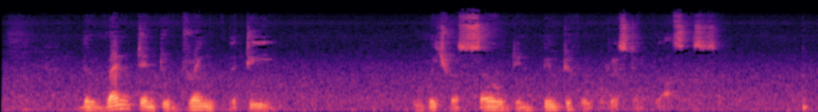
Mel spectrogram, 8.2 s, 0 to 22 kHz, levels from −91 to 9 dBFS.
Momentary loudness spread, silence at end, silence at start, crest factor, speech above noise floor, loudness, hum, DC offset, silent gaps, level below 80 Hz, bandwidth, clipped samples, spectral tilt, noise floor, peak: 25 LU; 0 s; 0.05 s; 20 dB; 22 dB; -18 LUFS; none; under 0.1%; none; -50 dBFS; 13.5 kHz; under 0.1%; -5.5 dB/octave; -39 dBFS; 0 dBFS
